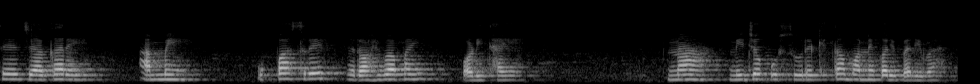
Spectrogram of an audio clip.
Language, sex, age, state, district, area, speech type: Odia, female, 18-30, Odisha, Nayagarh, rural, spontaneous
